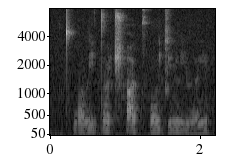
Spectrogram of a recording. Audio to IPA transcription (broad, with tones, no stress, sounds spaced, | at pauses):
t̪ʰ w ɔ˨˩ l i˥˩ t̪ ɤ˥ ʈ͡ʂʰ ɑ˥˩ ʊ̯ kʰ o˧˥ ʊ̯ t͡ɕ y˧˥ n l i˨˩ ɻ w ə˧˥ n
